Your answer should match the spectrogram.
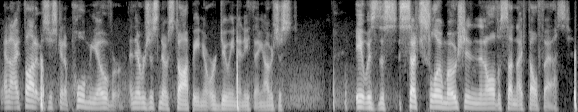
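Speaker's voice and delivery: ordinary talk, nothing marked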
